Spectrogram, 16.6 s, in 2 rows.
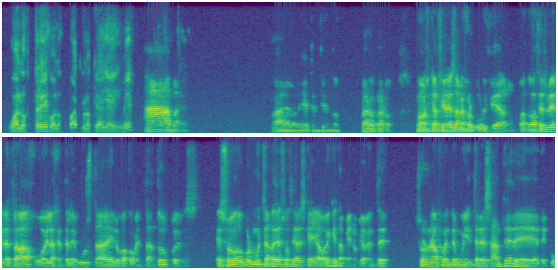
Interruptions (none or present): none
